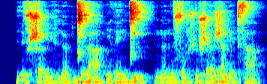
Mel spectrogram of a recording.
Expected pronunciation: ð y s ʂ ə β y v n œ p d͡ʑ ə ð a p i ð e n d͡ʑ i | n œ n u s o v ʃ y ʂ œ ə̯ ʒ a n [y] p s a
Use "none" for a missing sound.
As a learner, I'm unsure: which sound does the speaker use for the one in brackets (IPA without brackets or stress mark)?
e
